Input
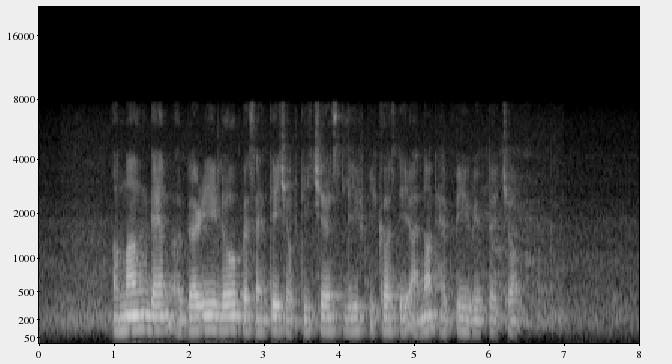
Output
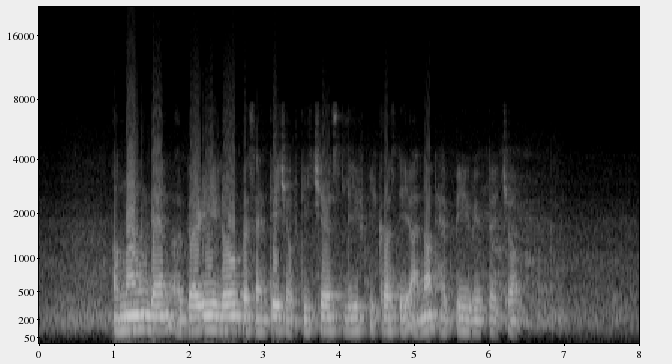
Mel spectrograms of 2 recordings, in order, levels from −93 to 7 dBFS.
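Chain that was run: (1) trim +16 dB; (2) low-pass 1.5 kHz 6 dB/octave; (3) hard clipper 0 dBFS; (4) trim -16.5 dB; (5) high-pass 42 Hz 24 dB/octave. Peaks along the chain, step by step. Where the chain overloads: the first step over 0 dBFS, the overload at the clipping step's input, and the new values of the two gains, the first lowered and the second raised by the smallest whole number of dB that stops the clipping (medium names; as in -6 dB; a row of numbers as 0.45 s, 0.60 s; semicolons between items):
+10.5 dBFS, +10.0 dBFS, 0.0 dBFS, -16.5 dBFS, -12.0 dBFS; step 1, 10.0 dB; step 1 +6 dB, step 4 -6.5 dB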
